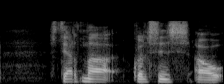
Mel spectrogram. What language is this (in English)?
Icelandic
